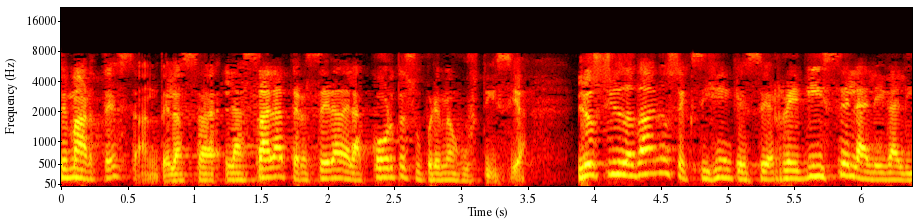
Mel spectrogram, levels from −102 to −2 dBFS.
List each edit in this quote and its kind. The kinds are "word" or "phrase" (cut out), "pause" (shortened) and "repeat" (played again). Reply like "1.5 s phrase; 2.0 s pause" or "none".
none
